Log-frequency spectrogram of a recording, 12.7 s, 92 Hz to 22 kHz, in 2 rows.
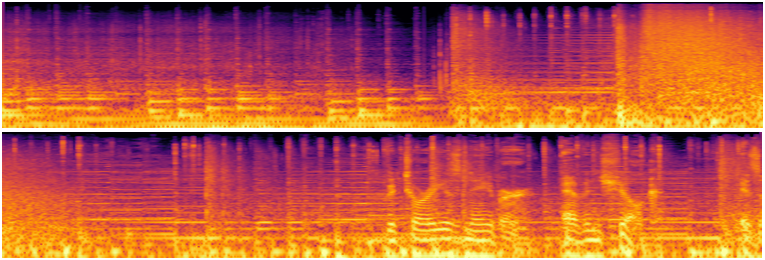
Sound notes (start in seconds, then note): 0.2 intense music; 5.0 thunderous explosion; 5.1 glass crashing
